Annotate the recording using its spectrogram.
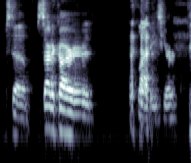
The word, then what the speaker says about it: Sardaukar: Sardaukar.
